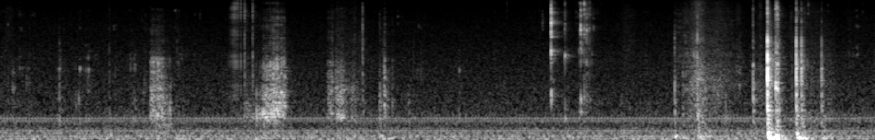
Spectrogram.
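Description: Faint handling noises close to the microphone: a few soft rustles early on, then scattered sharp clicks, the loudest a sharp knock near the end, over a steady low hum.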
